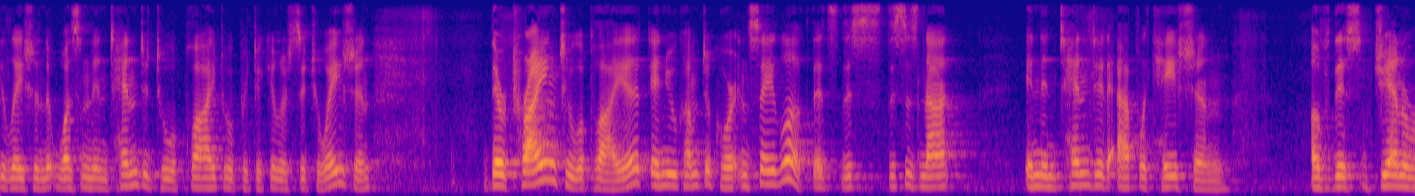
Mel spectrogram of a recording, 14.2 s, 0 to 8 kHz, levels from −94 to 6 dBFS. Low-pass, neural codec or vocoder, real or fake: 7.2 kHz; none; real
